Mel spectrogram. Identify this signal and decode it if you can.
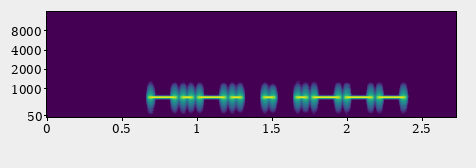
Morse code, heard as a keyed tone, about 22 wpm, 700 Hz. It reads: CEJ
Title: USA Call Sign Postfixes - 3 Letters 22wpm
